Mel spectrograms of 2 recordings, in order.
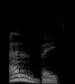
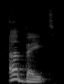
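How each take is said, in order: First: The l sound is pronounced before b. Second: The l sound is dropped before b. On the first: The speaker calls it right. "moon letters don't affect anything" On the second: The speaker calls it wrong. "not a bait"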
